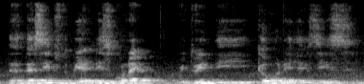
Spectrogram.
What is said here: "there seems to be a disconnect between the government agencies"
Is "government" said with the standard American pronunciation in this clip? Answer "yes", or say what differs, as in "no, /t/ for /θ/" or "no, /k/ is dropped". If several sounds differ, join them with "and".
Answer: no, /t/ is dropped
